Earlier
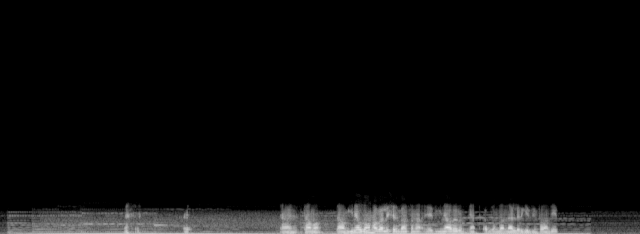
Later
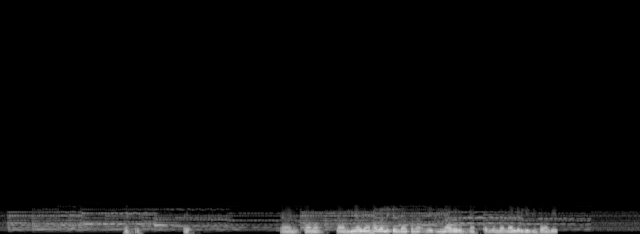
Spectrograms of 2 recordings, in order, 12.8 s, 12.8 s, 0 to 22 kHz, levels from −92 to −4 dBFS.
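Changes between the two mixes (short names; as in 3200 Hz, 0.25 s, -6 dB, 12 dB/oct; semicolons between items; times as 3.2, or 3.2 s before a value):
speech: add band-pass 340 Hz, Q 2.4; first sound: add steep high-pass 410 Hz 48 dB/oct; second sound: muted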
